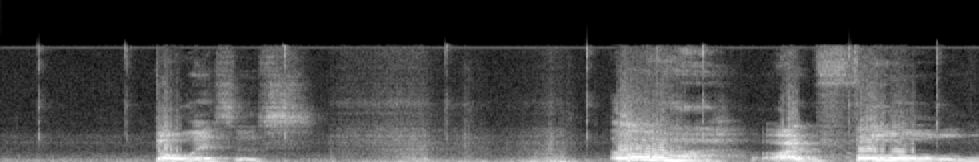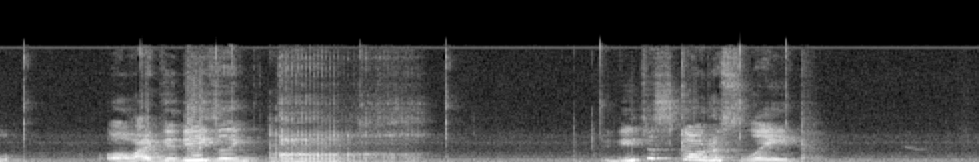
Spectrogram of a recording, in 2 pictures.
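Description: A high-pitched cartoon voice talks with animation, heard close up.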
